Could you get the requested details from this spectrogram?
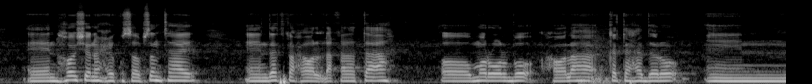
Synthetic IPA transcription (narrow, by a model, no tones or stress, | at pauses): ʔɛnɦɔːʃɐnwħɑjkʰʊsɐɐbsɐnt̪ʰɐɦɛj | ɛnd̪ɐd̪kʰɐħɔːlɐɖɑqɑːt̪ʰɐɐh | ɔːmɐrwɐlbɐħɔːlɐɦɐkʰɐt̪ʰɐħɑd̪ɐɾɔɛn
